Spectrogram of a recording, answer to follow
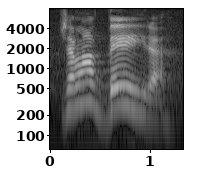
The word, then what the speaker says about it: geladeira: Quando eu falo geladeira, o dei é a sílaba tônica. O restante dessas outras sílabas, que para formar essa palavrinha geladeira, nós pronunciamos com menor força e com menos intensidade.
